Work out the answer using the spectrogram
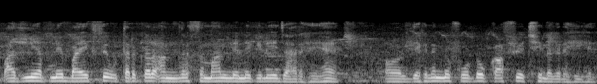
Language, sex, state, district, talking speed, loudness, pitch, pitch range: Hindi, male, Chandigarh, Chandigarh, 220 wpm, -16 LUFS, 145 Hz, 140-155 Hz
